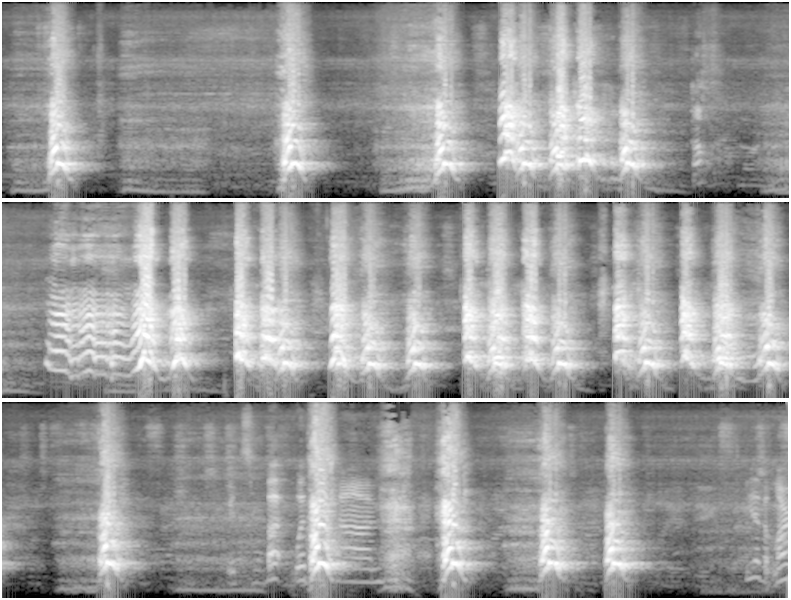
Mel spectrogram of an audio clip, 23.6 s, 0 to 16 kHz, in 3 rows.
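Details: A vocal 19-week-old Lab–Weimaraner cross puppy in a Chattanooga, Tennessee rescue gives repeated sharp barks, sometimes singly and sometimes in rapid runs, with silent gaps between. A brief stretch of human speech is heard partway through.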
